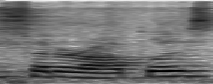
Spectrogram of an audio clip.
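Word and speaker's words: Sederopoulos: Ceteropoulos. Do you want me to spell it?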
